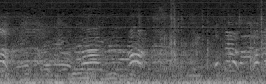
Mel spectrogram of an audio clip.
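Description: Men's voices shouting on and beside an American football field as a play starts: repeated loud calls that carry but cannot be made out as words, over open-air stadium background noise.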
